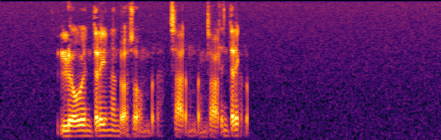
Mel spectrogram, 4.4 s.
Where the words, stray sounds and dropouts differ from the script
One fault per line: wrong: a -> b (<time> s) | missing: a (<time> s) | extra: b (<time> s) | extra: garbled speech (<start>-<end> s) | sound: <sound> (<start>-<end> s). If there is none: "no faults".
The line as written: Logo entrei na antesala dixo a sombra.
missing: antesala dixo (1.2 s)
extra: garbled speech (1.7-2.5 s)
